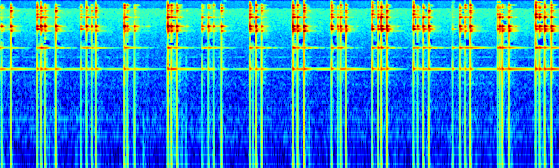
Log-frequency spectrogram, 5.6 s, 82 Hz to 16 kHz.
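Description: Fingertips and short nails tap a small, empty, hollow drinking tumbler printed with a red, white and blue US stars-and-stripes flag while it is held in the other hand. The taps come in quick, uneven clusters of bright, short glassy clinks over a faint steady ringing tone near 1.8 kHz, each hit dying away almost at once.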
